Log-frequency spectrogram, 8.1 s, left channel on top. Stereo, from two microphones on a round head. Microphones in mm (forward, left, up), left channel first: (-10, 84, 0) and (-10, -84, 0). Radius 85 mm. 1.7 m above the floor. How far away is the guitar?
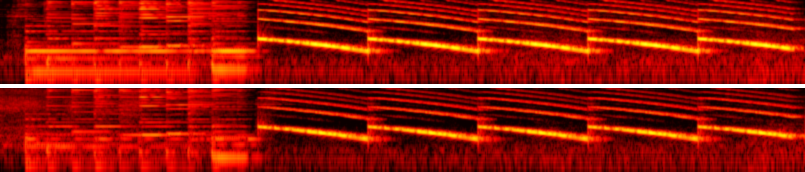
About 3.5 m.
